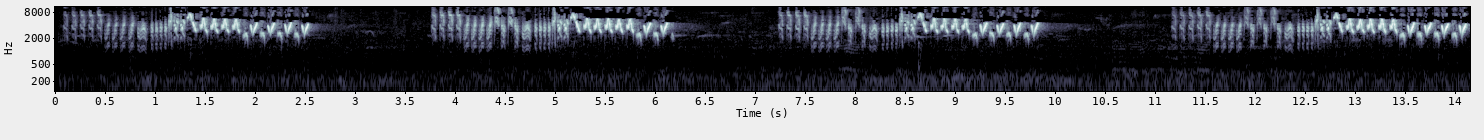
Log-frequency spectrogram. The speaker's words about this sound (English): I promised everybody bird sounds. So this is from a house wren in Maryland.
